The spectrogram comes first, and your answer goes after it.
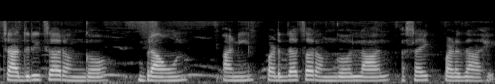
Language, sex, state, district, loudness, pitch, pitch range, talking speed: Marathi, female, Maharashtra, Mumbai Suburban, -20 LUFS, 190 Hz, 180-205 Hz, 135 wpm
